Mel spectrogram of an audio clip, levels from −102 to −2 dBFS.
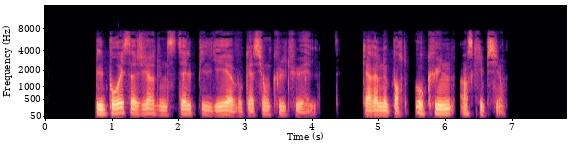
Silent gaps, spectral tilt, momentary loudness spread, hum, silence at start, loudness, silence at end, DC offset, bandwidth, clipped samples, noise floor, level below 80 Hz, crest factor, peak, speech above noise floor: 2.26-2.30 s, 4.13-4.35 s, 4.42-4.76 s, 5.46-5.54 s, 6.15-6.21 s; -6 dB/octave; 10 LU; none; 0.75 s; -17 LUFS; 0.95 s; under 0.1%; 7.6 kHz; under 0.1%; under -90 dBFS; -52 dBFS; 18 dB; 0 dBFS; over 73 dB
